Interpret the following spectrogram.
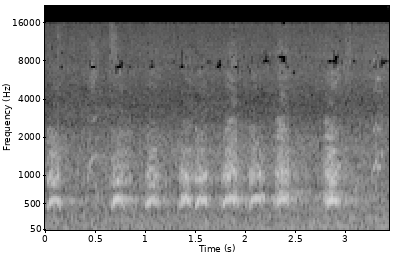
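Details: Barking dogs in a quick series of roughly ten sharp, mid-pitched barks in under four seconds, the last ones loudest, over a faint steady background hum.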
